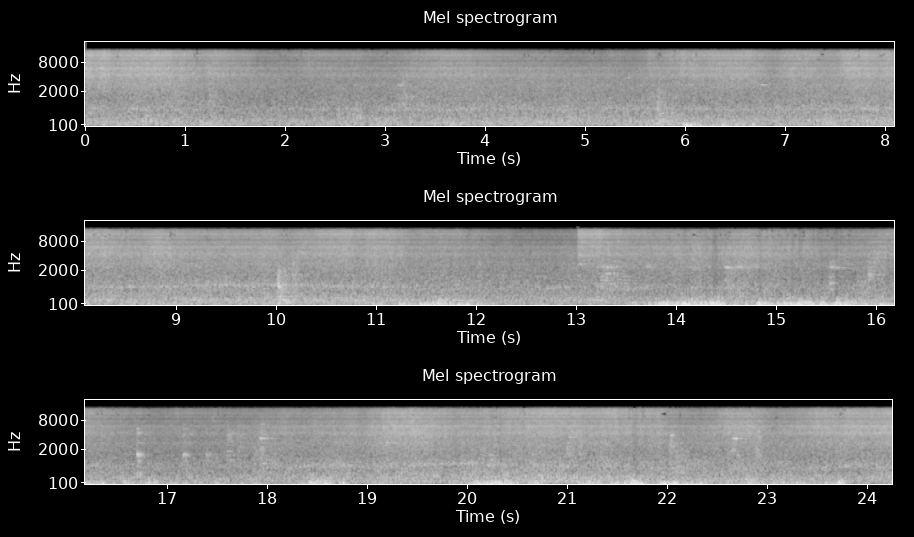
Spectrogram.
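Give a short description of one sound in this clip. A strong wind roars steadily outdoors.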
